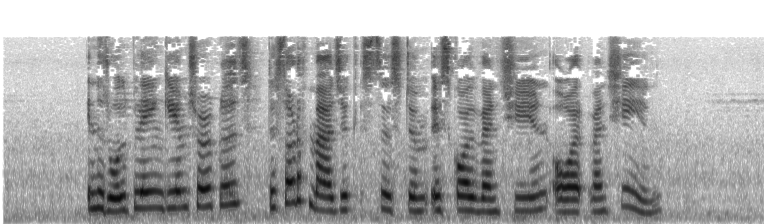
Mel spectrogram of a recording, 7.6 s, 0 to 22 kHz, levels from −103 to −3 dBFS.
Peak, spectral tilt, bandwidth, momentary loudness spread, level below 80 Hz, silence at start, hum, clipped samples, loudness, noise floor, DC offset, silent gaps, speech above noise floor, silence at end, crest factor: -2 dBFS; -2 dB/octave; 11.5 kHz; 9 LU; -62 dBFS; 0.9 s; none; under 0.1%; -17 LUFS; -53 dBFS; under 0.1%; none; 36 dB; 1.05 s; 16 dB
